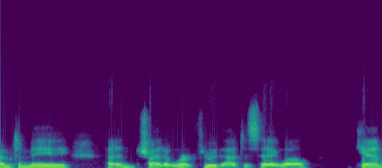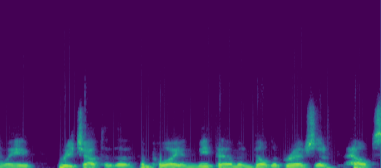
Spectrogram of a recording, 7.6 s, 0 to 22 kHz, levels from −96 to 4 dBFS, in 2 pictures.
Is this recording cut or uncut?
uncut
